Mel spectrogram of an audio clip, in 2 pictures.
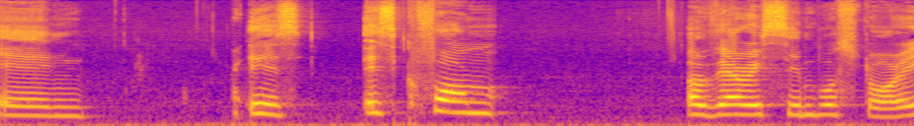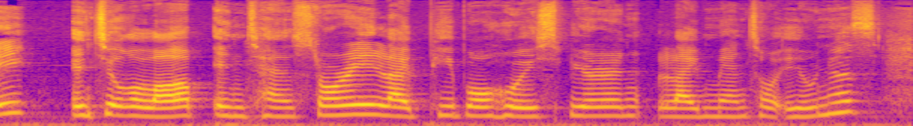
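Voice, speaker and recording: Her high pitch carries a dark, mellow tone as this woman speaks with a Vietnamese accent. She talks at a fairly slow pace with fairly even intonation. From Vietnam, Ho Chi Minh City. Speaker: university student, nonprofit founder. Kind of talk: interview. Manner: halting.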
